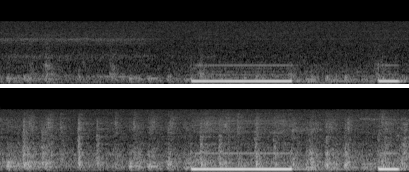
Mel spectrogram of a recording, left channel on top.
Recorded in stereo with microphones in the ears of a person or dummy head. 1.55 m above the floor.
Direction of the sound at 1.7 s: 60° right (ahead or behind).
